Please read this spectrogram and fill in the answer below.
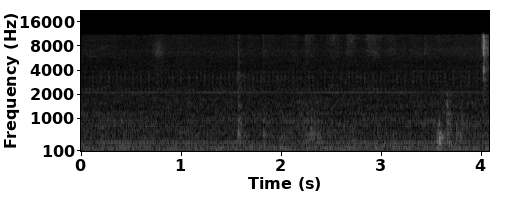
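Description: Quiet room tone with a faint steady hum, a small click in the middle, and a soft knock near the end as a beer glass is set down on a wooden table.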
